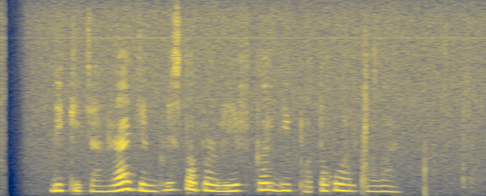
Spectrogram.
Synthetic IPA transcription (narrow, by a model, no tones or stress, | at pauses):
dikit͡ʃand̪ɾad͡ʒɨŋkɾist̪ɔfərwifkɨrdipɔt̪ɔkuwart̪awan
